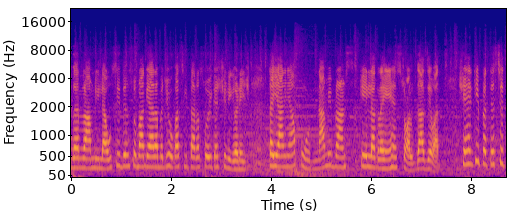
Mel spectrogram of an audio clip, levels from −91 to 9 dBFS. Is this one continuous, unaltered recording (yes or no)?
yes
